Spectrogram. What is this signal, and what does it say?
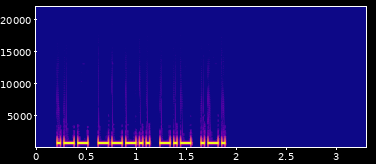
Morse code, heard as a keyed tone, about 34 wpm, 700 Hz. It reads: W8KR
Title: Easy Call Signs Repeated 3x - 35wpm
